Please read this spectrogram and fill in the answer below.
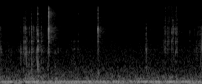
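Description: Metal tweezers picking at a sheet of alphabet letter stickers, lifting a letter off its backing: a few short, sharp clicks and crinkles, clustered early and again about a second in, over a steady low hum.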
